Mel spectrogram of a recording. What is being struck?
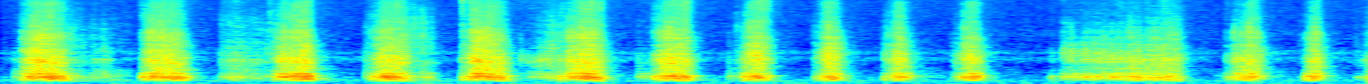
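Coated canvas handbag.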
